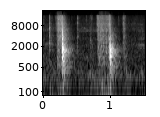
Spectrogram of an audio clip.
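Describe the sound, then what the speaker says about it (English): Two crisp knife chops through an onion land on a board about a second apart, close and clear with near silence between them. "I'm gonna chop the onion real quick"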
